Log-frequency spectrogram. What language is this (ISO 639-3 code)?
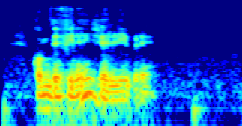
cat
